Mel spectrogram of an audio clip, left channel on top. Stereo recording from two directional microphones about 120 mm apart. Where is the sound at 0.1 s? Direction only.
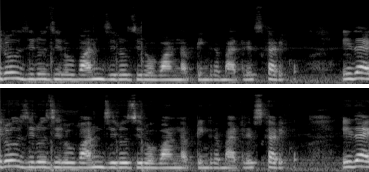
30° left (ahead or behind).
